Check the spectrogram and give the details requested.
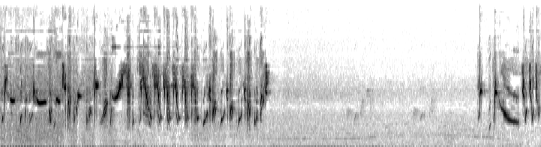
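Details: European goldfinch of khlawi style pouring out beautiful notes: a lively three-and-a-half-second stream of high, buzzy, rattling twitters, then quiet, then another bright twittering phrase starting up.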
